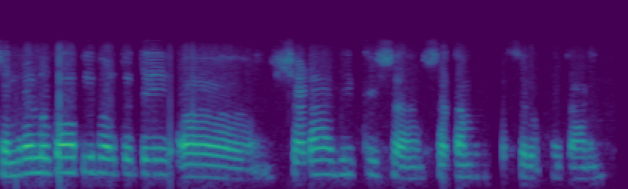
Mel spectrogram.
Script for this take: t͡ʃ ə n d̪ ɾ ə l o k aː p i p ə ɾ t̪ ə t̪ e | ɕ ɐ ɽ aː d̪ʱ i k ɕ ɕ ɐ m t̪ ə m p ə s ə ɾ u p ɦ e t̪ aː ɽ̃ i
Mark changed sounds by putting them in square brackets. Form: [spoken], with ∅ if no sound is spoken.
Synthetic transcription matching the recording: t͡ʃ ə n d̪ ɾ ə l o k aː p i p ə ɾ t̪ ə t̪ e | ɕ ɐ ɽ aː d̪ʱ i k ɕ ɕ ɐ [∅] t̪ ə m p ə s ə ɾ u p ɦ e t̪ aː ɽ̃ i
